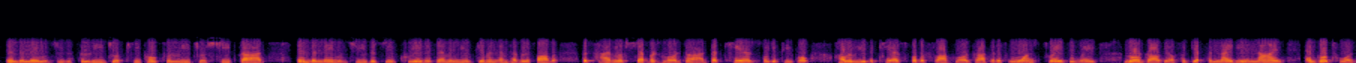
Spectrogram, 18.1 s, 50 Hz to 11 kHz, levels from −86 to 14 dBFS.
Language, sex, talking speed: English, female, 210 wpm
